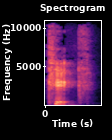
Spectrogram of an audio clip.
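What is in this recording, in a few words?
"kick", British English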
